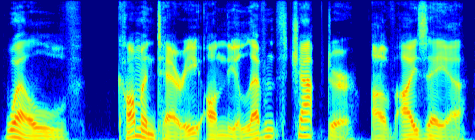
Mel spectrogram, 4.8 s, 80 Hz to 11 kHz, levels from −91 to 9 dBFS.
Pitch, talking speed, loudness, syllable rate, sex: 105 Hz, 100 wpm, -19 LUFS, 3.8 syllables/s, male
